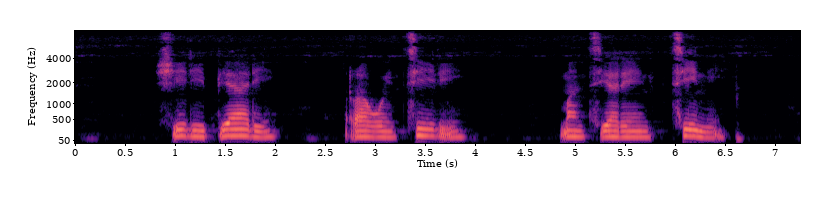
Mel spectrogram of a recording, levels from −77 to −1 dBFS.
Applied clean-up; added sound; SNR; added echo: none; none; none; none.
